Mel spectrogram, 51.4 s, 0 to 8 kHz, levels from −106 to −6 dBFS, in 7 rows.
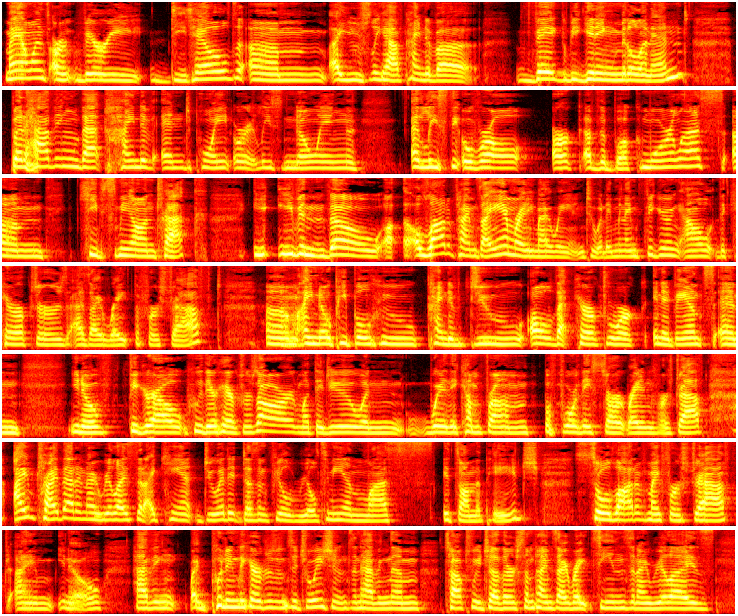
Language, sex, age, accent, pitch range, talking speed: English, female, 40-59, American, 205-235 Hz, 190 wpm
